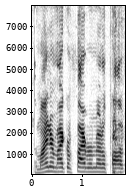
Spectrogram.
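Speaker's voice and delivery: talking through a mouthful of food; words muffled round a bite; mouth full. Real, not acted. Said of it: "Caught you with your mouth full".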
